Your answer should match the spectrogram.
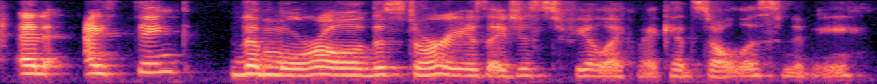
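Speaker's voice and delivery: usual speaking voice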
